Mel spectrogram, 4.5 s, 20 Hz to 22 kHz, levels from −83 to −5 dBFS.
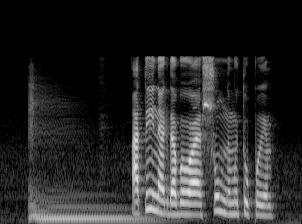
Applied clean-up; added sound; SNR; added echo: none; Guitar; 13 dB; none.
